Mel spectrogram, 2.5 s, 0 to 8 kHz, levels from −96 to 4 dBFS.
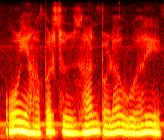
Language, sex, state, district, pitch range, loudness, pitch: Hindi, female, Madhya Pradesh, Bhopal, 155-180 Hz, -11 LUFS, 170 Hz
